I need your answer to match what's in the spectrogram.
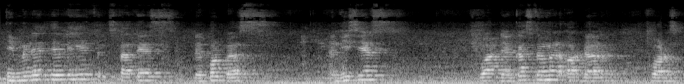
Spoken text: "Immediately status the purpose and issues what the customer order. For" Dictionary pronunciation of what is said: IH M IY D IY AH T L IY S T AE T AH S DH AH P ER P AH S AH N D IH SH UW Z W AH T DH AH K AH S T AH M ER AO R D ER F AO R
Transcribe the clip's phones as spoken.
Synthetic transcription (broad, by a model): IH M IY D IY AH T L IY S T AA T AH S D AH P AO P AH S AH N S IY UW S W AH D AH K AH S T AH M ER AO R D ER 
